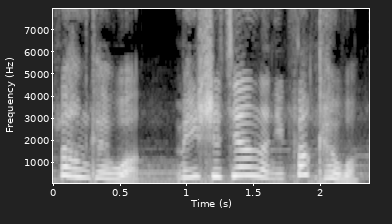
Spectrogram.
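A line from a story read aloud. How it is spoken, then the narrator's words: Crying and shouting. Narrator (Chinese): 连哭带嚷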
